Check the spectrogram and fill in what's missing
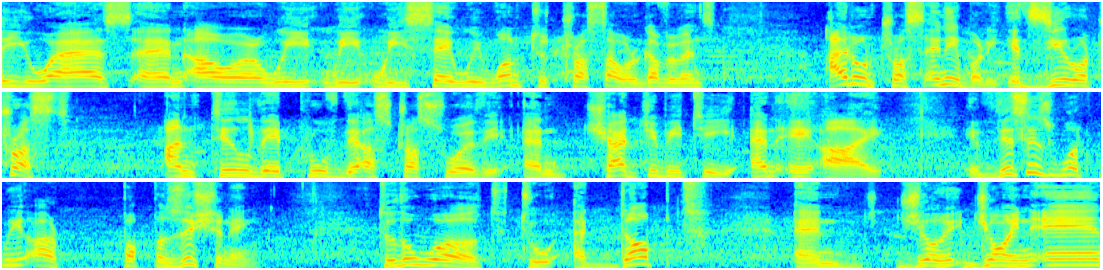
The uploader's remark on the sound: directly from the RSA Conference 2023 in San Fransciso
